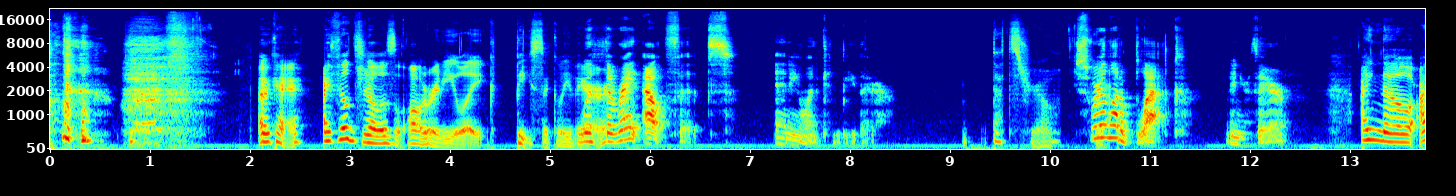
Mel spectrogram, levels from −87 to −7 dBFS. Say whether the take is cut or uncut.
cut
